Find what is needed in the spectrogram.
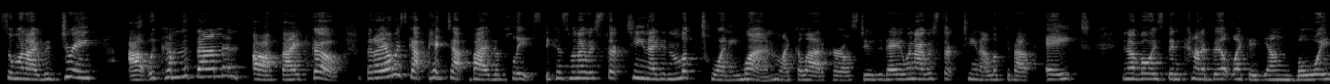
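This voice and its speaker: A woman's high-pitched voice, fairly quick, with ordinary pitch variation. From US, moved around; teen years in New Orleans. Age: 60s. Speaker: recovering alcoholic sharing her story. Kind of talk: testimony.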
